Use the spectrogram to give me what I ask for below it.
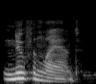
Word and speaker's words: Newfoundland: It's like understand Newfoundland or something like that.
